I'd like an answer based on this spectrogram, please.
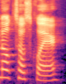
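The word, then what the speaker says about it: Milquetoast Claire: I'm Milktoast Claire. That's how you say my name.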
